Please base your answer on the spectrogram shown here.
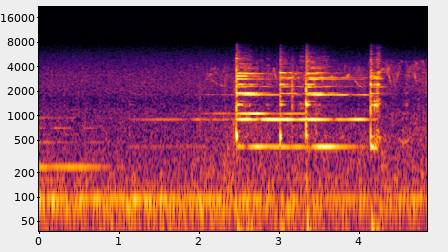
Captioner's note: bell dinging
